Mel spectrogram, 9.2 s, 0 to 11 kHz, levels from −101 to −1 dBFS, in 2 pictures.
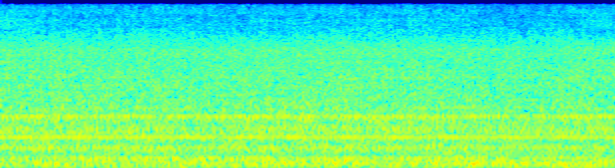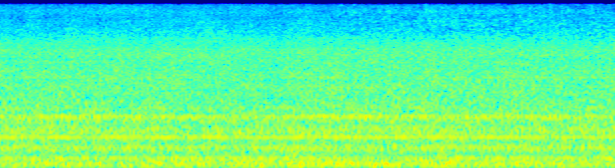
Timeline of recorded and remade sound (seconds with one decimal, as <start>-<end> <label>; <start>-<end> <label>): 0.0-4.6 recorded; 4.6-7.0 remade; 7.0-9.2 recorded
